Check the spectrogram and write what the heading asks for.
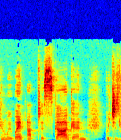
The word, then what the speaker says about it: Skagen: Now, most people know it as Skagen, but my relatives actually said Skagen. I think that's the Danish pronunciation.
